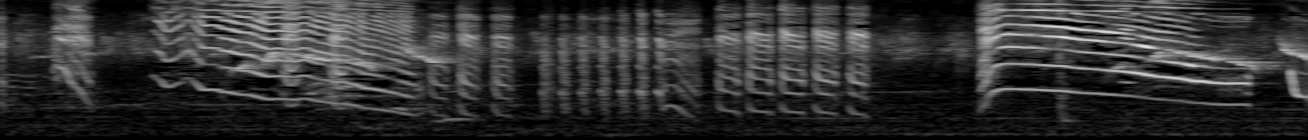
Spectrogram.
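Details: Poksay Hongkong, the masked laughingthrush, an imported songbird, mixing descending whistled slurs, fast rattling trills and a loud long downward-bending whistle, over background hum.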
